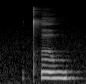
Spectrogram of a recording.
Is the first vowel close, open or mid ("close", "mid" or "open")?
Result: mid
